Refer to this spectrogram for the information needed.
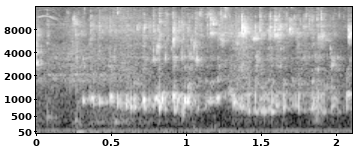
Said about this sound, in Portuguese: Isto é água.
